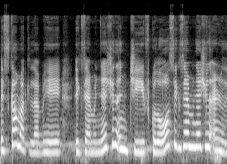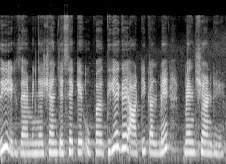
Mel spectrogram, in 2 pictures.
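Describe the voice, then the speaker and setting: A woman giving an exam-focused law lecture. She reads English notes slowly and then explains each point in Hindi-Urdu. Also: on the high side.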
